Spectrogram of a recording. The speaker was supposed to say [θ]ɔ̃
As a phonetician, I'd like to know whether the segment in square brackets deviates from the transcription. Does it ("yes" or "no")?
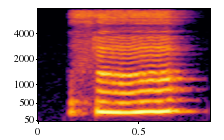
no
